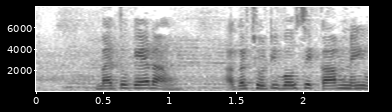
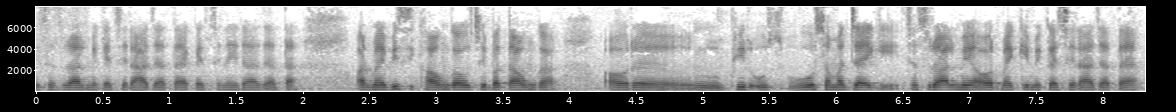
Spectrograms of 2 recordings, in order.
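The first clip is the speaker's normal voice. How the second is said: put-on lower, softer young husband pleading with his mother; son pleading softly; 7 semitones lower, 3 dB quieter than usual. Son Anand asks his mother to give his new wife time, low and humble. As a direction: keep it low and humble, asking for patience.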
